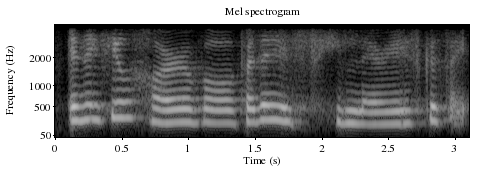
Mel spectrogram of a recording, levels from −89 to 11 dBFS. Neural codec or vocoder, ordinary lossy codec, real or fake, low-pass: codec, 24 kHz, 0.9 kbps, DualCodec; none; fake; 3.6 kHz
